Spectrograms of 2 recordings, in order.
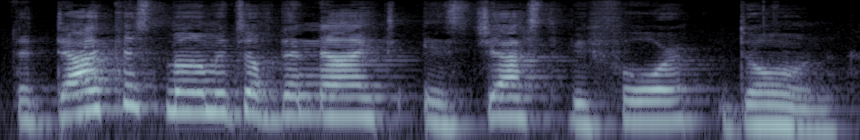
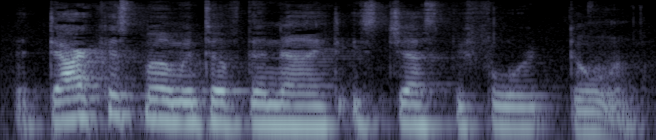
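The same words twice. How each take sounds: First: Darkest gestressed, full voice; stress on darkest. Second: Softer repeat. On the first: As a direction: lean on darkest, say it clearly. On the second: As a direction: lower and softer, darkest still leaned on. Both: Shown as a demonstration. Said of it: "remember this one".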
